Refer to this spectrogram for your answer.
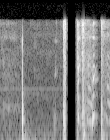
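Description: coughing fit

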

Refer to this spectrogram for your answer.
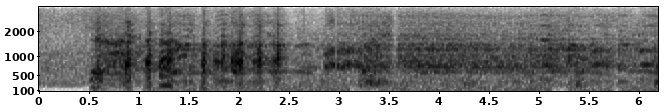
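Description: duck quacking sound effect

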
